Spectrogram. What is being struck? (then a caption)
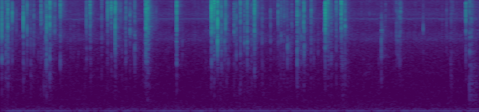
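Small cardboard sardine box. Long nails crinkle and tap a small cardboard sardine box. A quiet, rapid series of dry, bright crinkles and sharp ticking taps plays over a faint steady low hum, each click stopping almost instantly.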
